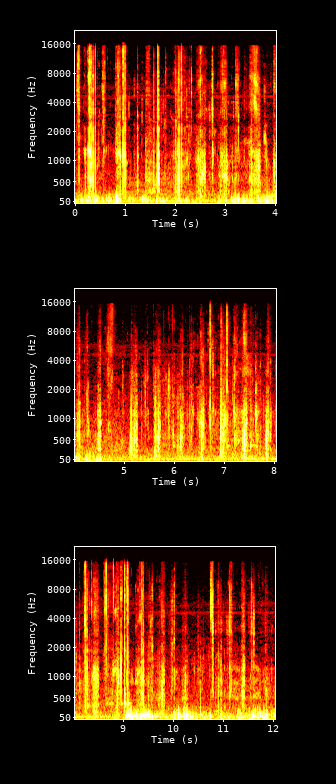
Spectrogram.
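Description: Close-miked chewing and mouth sounds of a man eating, with irregular small clicks and smacks throughout. A short stretch of low bumps comes about nine seconds in.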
